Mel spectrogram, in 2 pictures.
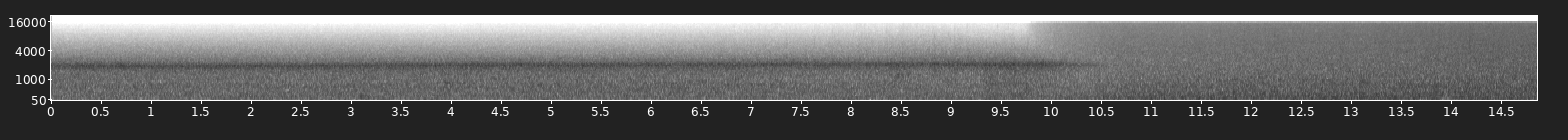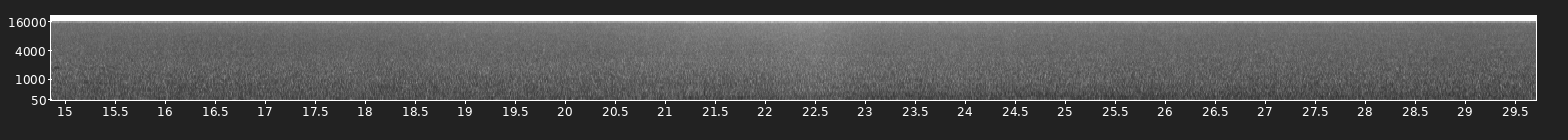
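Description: Waterfall and rocky stream cascade rushing: a steady, even wash of water noise. For about the first ten seconds it is duller, with a steady high whine over it; then it suddenly turns brighter and fuller, with a short dip about two-thirds of the way through.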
